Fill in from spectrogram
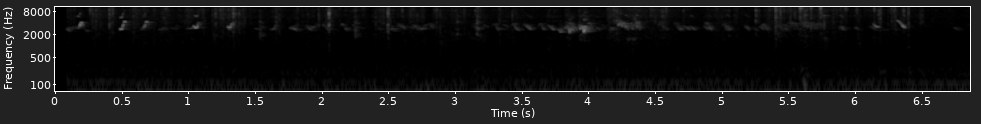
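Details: Ameraucana chicks giving thin, high peeps in short scattered bursts, some doubled, with brief quiet gaps between them and a steady low hum underneath.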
